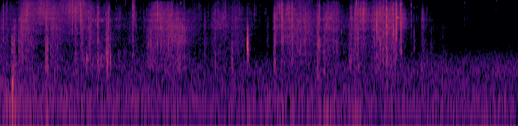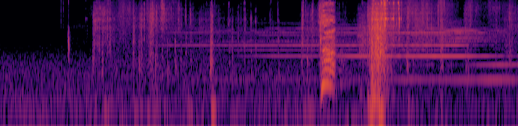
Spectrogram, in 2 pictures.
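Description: Footsteps crunch on wooden planks and leaves.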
